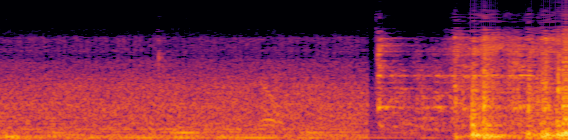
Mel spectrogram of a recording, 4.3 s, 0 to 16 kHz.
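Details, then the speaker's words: Chevy 327 small-block V8 on a homemade run stand, stored 15 years with fogging oil, first run after fixing starter, water pump leak and carb fuel feed: low even idle rumble, clean throttle blips, oil pressure 38–40 psi, 50 revved; normal V8 running. "Wow. That is a success. Dude, Sounds good. sounds really good."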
